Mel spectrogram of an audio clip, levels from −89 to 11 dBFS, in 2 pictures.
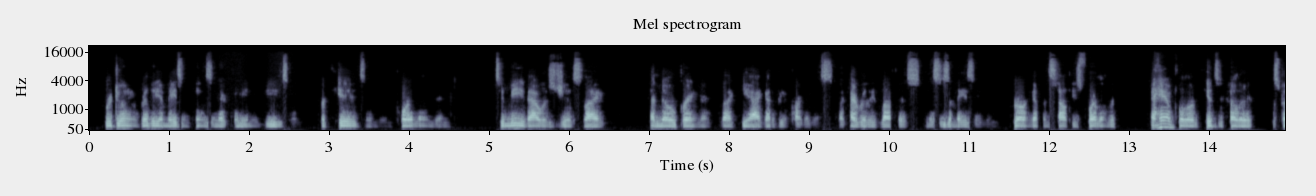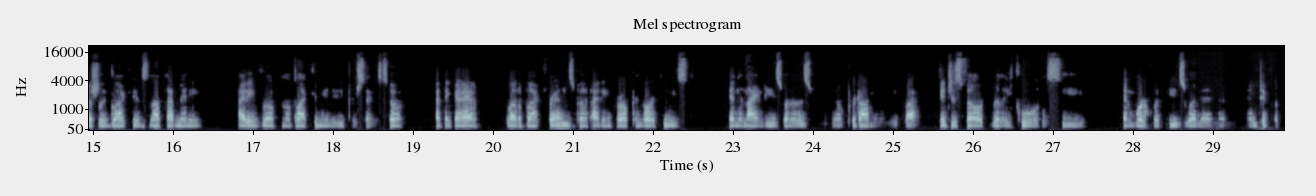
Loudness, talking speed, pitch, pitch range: -20 LUFS, 225 wpm, 100 Hz, 95-105 Hz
